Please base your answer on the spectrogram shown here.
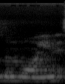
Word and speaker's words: LeMoyne: Took me a little bit longer than blocks normally do, but I have finally finished my first LeMoyne star. And that is how you say it.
